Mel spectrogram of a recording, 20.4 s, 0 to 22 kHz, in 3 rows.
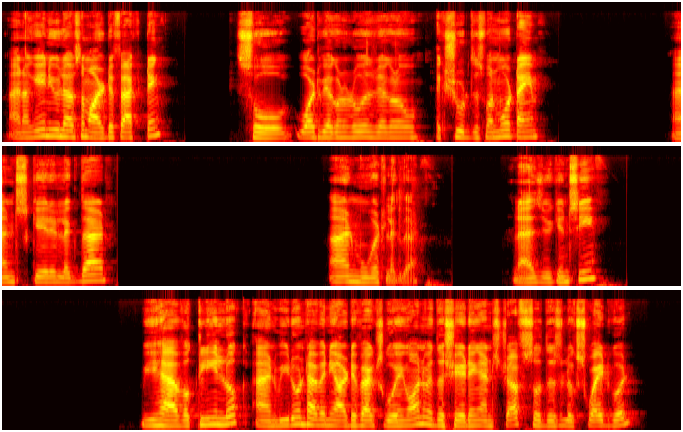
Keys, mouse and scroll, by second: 0.8 ctrl+z, 1.3 ctrl+z, 1.6 middle click, 3.8 e, 4.7 s, 6.6 scroll up 4, 6.8 middle click, 8.4 click, 10.0 scroll down 1, 10.1 scroll down 4, 10.2 middle click, 10.7 Tab, 11.2-11.8 scroll down 2, 11.4 middle click, 12.2 scroll down 2, 12.4 middle click, 13.6 scroll down 1, 13.7 scroll up 1, 13.8 middle click, 15.7 scroll up 1, 15.9 scroll down 1, 16.1 middle click, 17.8 middle click.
